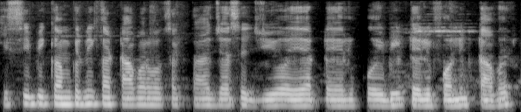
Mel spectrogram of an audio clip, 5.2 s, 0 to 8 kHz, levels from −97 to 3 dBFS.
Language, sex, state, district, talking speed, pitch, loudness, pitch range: Hindi, male, Bihar, Gopalganj, 185 wpm, 125 Hz, -21 LUFS, 115-130 Hz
